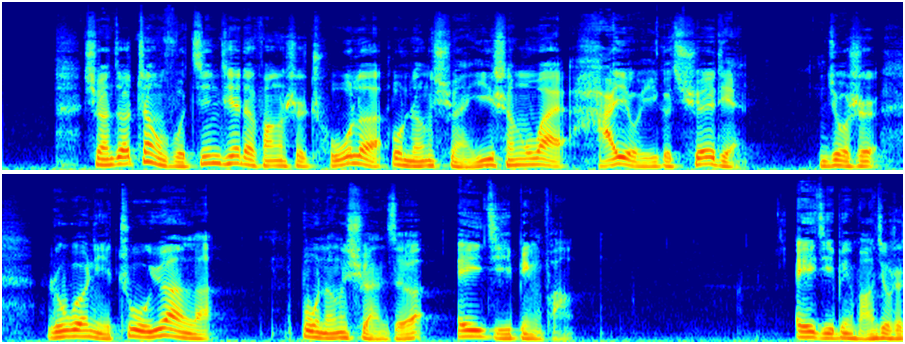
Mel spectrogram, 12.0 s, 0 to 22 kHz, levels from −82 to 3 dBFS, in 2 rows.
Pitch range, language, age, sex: 95-120 Hz, Chinese, 20-39, male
